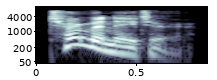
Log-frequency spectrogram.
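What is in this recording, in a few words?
"terminator", British English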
